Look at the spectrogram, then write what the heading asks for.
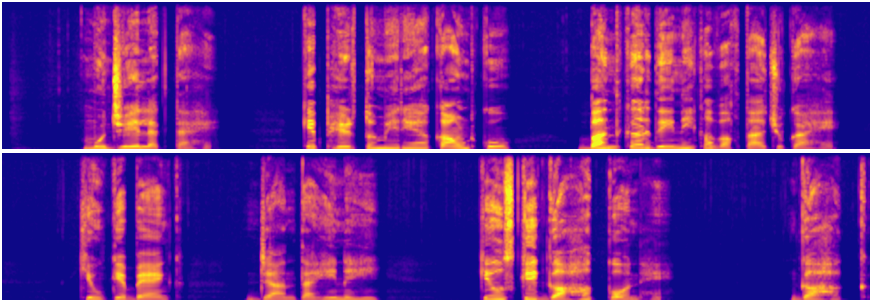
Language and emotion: Urdu, sad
